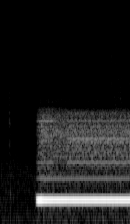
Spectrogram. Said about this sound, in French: Deuxième sonnerie.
